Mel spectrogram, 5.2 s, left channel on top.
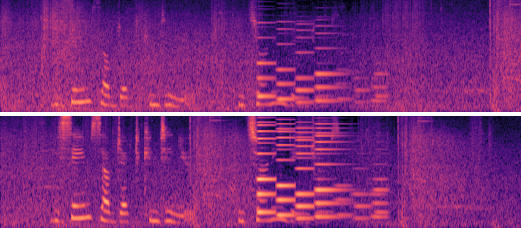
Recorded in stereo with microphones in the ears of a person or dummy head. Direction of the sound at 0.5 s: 55° right (ahead or behind).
